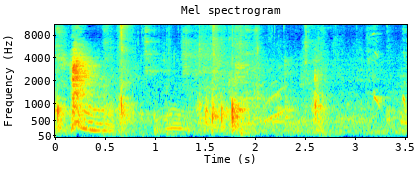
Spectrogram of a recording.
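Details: A Shiba Inu whines and grumbles in short, wavering, rising and falling whimpers, about one every second or so. The first is the loudest, and the rest fade to softer squeaks.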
